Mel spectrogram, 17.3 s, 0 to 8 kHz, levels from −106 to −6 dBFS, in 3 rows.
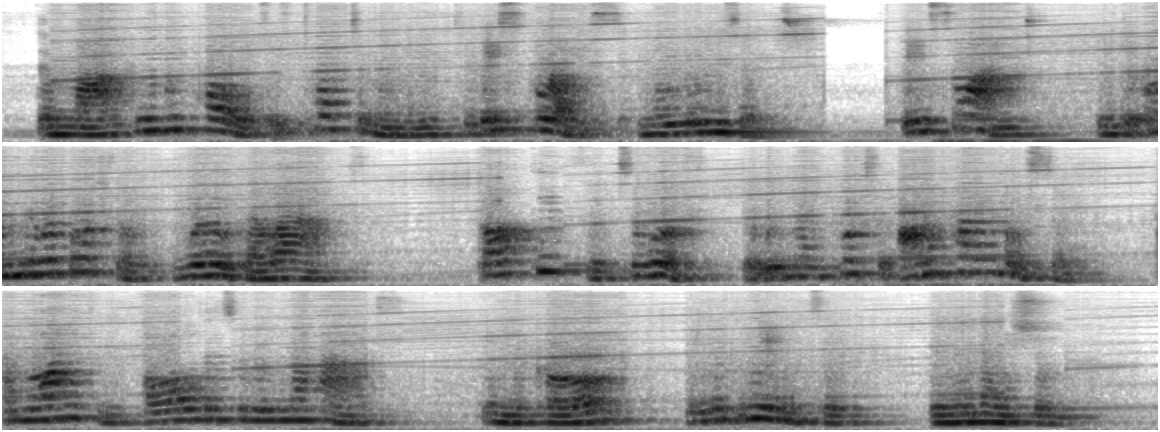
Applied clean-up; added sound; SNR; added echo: neural separator model SepFormer DNS4.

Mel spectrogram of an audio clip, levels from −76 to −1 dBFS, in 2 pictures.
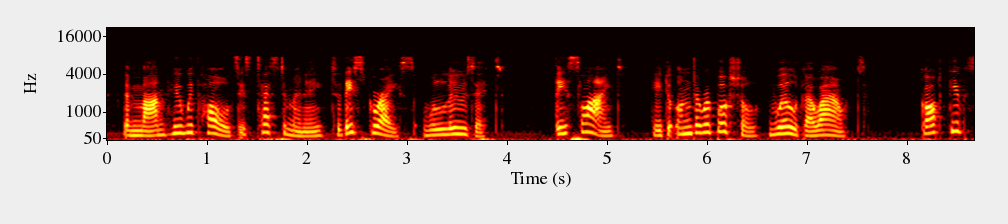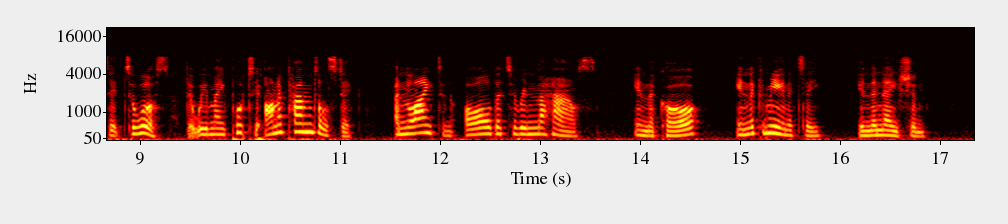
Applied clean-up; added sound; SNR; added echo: none; none; none; none.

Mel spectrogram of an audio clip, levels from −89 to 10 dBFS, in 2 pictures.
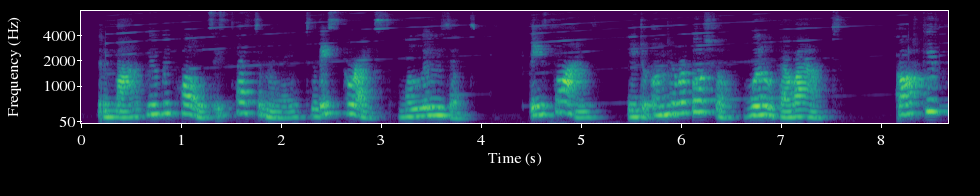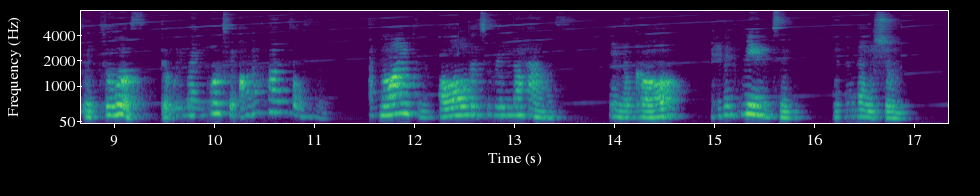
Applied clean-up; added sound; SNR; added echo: neural mask model DeepFilterNet 3.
